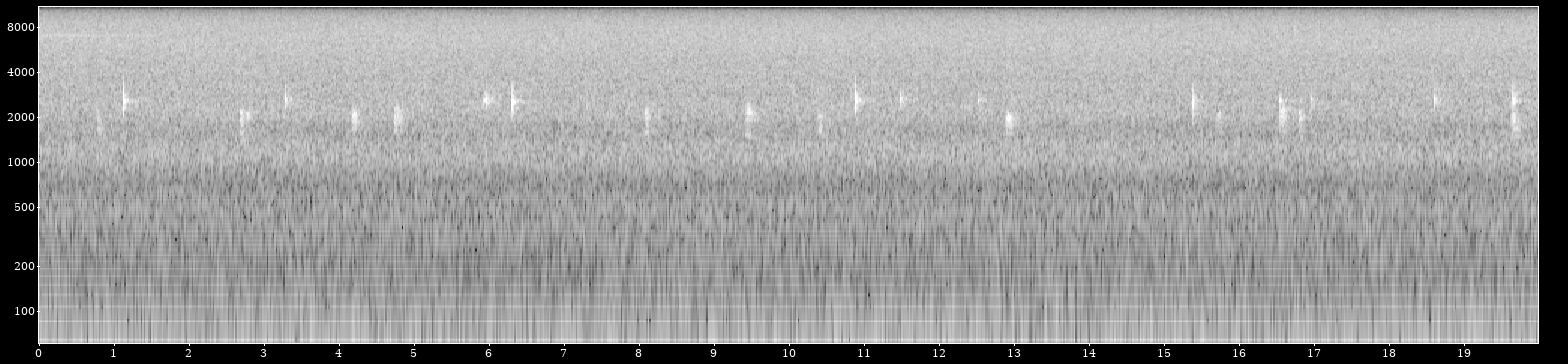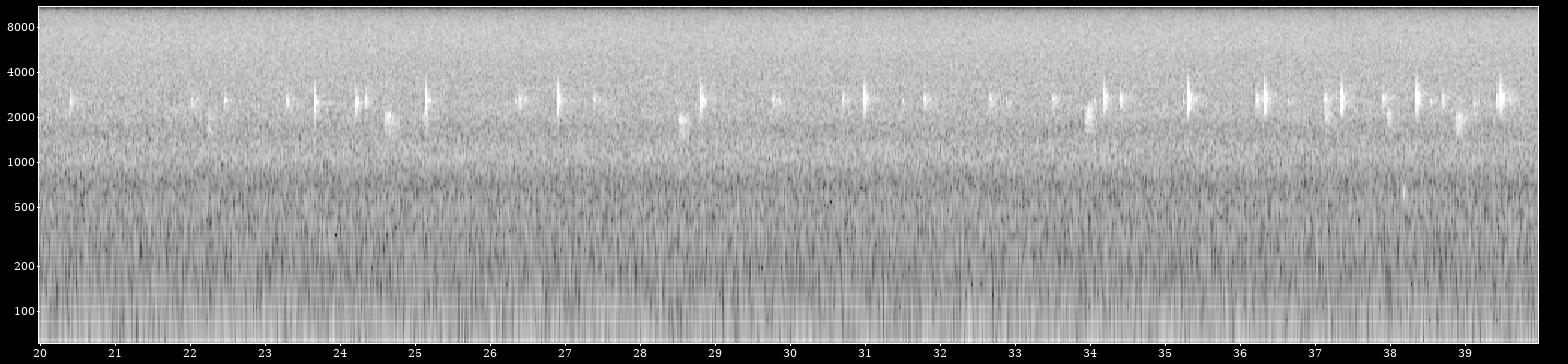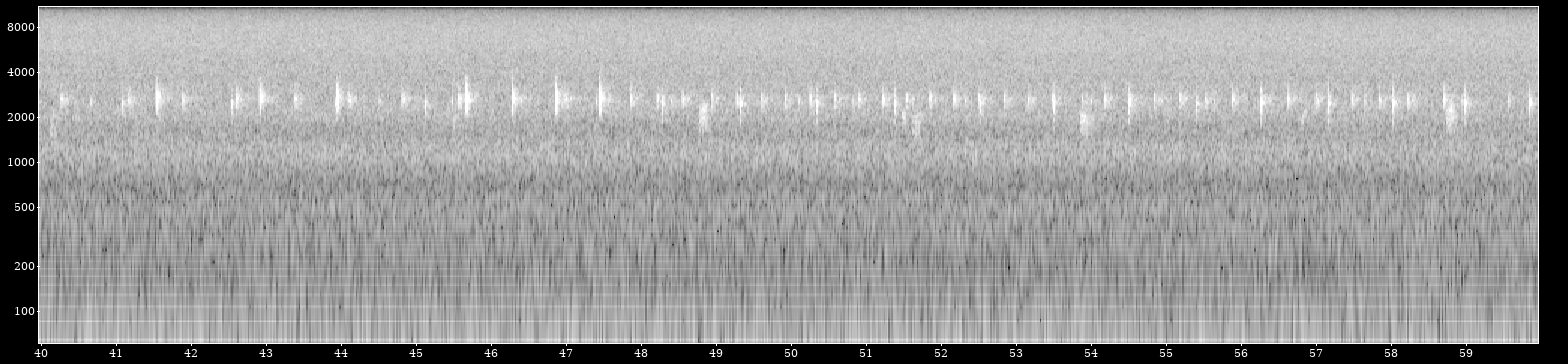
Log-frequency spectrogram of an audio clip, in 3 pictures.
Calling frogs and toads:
Cochran's lime tree frog (Sphaenorhynchus surdus), Bischoff's tree frog (Boana bischoffi)
Atlantic Forest, ~3am

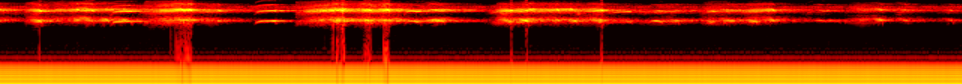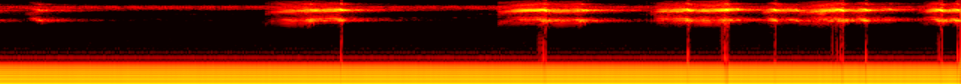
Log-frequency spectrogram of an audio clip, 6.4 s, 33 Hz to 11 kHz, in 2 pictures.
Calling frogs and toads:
lesser tree frog (Dendropsophus minutus)
Cerrado, 10pm

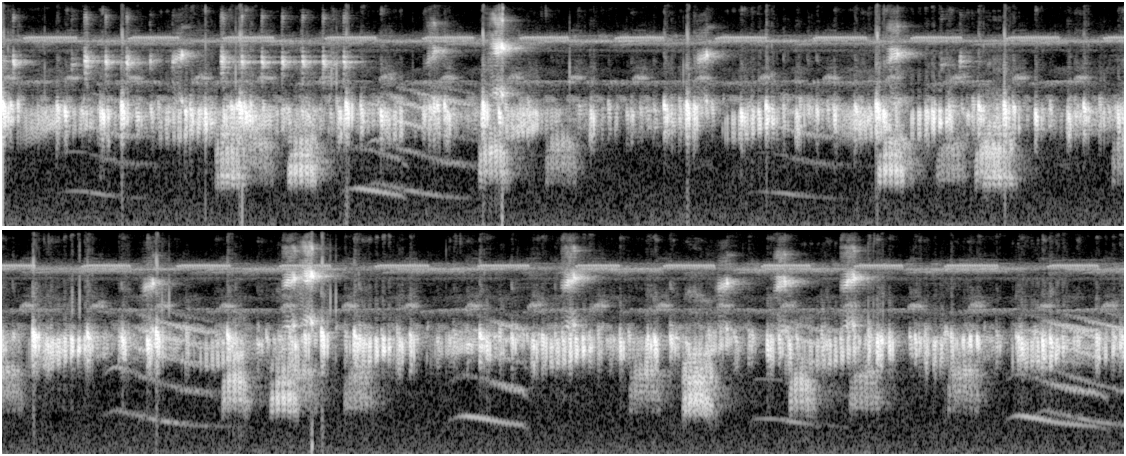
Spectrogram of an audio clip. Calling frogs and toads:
dwarf tree frog (Dendropsophus nanus), Pithecopus azureus, menwig frog (Physalaemus albonotatus), waxy monkey tree frog (Phyllomedusa sauvagii), lesser tree frog (Dendropsophus minutus)
Cerrado, midnight

